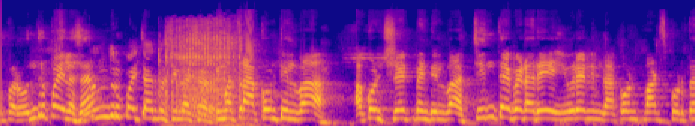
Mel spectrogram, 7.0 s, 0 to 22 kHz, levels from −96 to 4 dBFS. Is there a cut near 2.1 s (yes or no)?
yes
